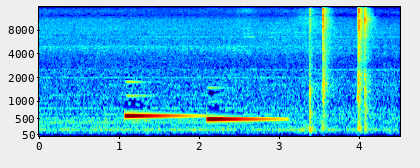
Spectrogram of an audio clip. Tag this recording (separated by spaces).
A320 airbus airplane belt cabin chime ding field-recording interphone seat seatbelt sign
